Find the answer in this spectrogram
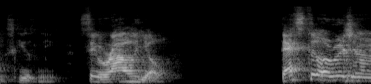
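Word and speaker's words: Seraglio: it was called the guardian of saragalo saragalo pronounce it cerralio gotta roll the tongue excuse me siralio that's the original name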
